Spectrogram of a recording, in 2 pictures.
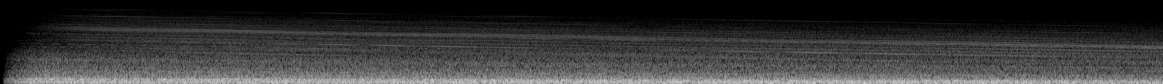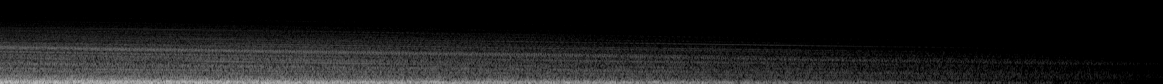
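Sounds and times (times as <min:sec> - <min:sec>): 
spaceship engine descending and powering down: 0:00.1 - 0:18.4.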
